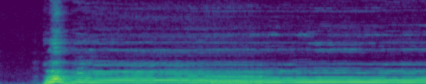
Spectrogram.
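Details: After dropping his toy, Miller gives a brief sharp yelp, then settles into a long, even, sustained howl held for several seconds at a steady pitch, briefly thickening in tone partway through.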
